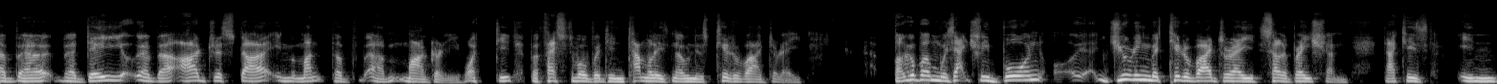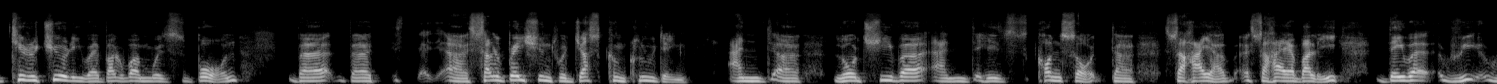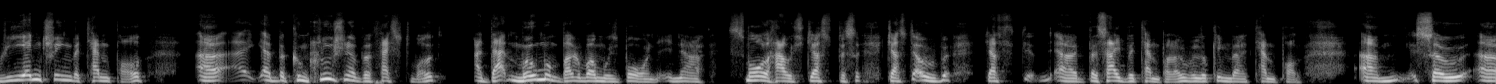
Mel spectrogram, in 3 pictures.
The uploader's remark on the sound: In a Zoom meeting with Ramana Kendra, Delhi, on 12th February 2023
